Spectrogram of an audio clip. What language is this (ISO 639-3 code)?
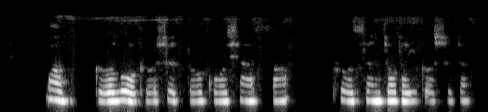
zho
